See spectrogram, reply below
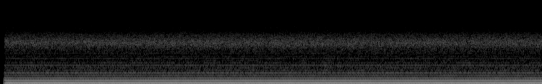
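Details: Constant electrical mains hum with layered steady tones and static hiss, and no animal sound.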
